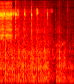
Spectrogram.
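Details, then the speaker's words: Sewing machine, no longer as powerful as it used to be: high, thin squeak repeating with each stitch cycle over the mechanism's clatter; a dry or worn moving part inside, owner fears something may snap. "See, I used to run this thing like an workhorse. Now I'm afraid that something's going to snap in there with that squeaker,"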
